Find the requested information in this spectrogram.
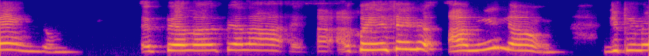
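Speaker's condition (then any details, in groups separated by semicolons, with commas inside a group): Cerebral palsy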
